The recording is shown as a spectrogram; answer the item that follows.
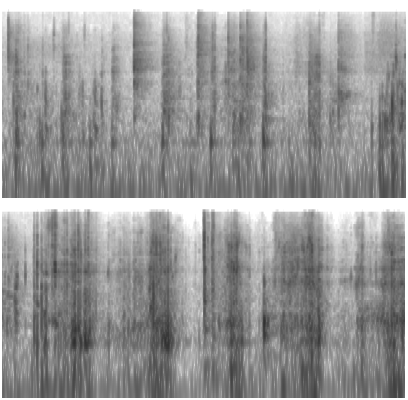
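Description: Frozen basil-seed ice being bitten and chewed close to the microphone: irregular sharp crunches and crackles, several a second, as the ice breaks between the teeth.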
